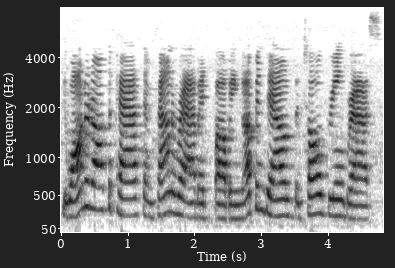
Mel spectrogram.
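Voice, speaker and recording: A woman's voice: a little high, moderate pace. A woman reading a children's story aloud as a storyteller. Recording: slightly dull, faintly noisy recording.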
